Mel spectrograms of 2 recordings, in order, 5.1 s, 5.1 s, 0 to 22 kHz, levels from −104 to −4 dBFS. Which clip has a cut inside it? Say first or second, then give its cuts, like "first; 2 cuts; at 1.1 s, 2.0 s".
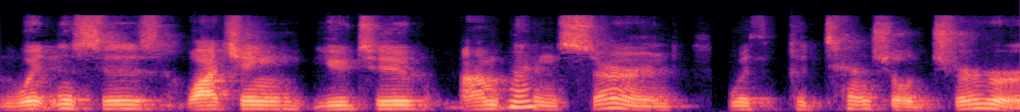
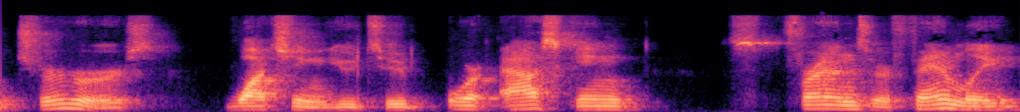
first; 1 cut; at 3.5 s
